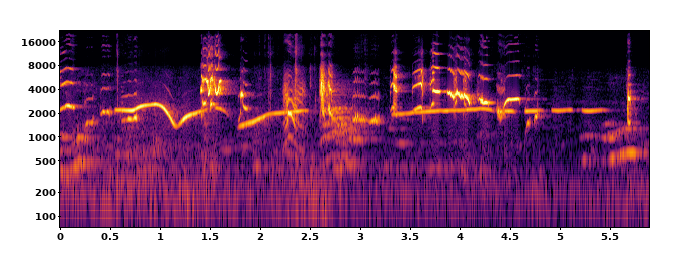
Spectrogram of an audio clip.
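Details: Caged pet white-rumped shama singing a varied run of clear whistles, including a looping slurred note and long level whistles, mixed with sharp clicks and buzzy chatters.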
